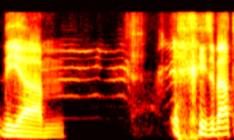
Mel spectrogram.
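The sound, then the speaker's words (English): A cat climbing over a person's shoulders lets out one drawn-out, high, steady meow, heard alone between stretches of human talk. “my cat's climbing over my shoulders and wanting to say his piece”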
